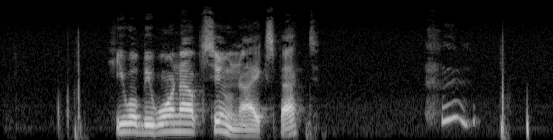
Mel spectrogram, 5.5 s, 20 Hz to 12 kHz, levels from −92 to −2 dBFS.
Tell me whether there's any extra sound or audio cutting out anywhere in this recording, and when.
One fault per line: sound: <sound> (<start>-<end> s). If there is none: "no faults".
sound: laugh (4.2-4.8 s)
